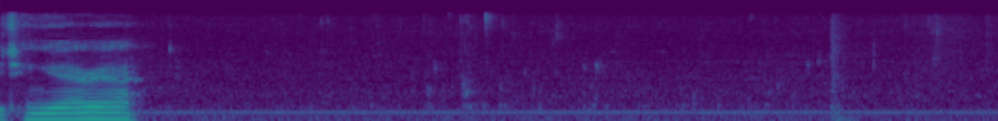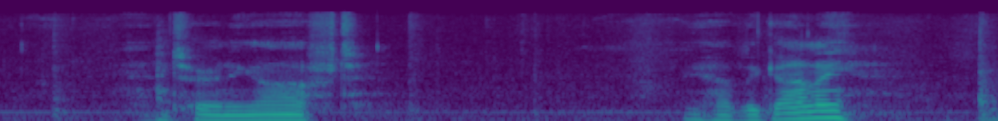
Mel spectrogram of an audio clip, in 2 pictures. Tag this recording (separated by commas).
Speech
